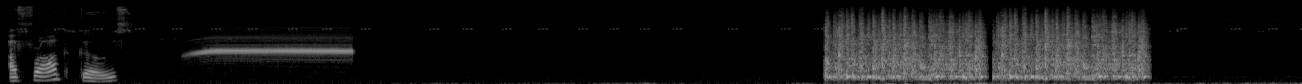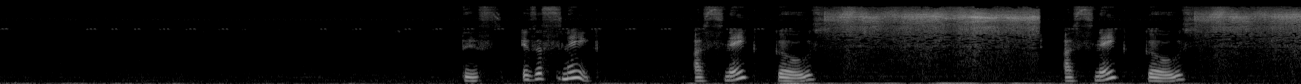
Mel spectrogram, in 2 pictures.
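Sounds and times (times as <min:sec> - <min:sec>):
high frog call: 0:01.8 - 0:03.6
crickets chirping: 0:03.6 - 0:08.0, 0:11.7 - 0:18.2, 0:18.9 - 0:23.4
cartoon box rattling: 0:08.2 - 0:11.5.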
